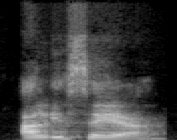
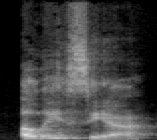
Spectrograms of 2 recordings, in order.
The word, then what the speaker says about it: Alisa: say my last name it's Alisa but like almost always people will repeat it back to me Alisia and I'm like that's clearly not what I said yeah like they're they're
